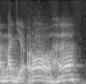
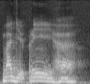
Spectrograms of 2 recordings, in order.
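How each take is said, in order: First: The vowel after r is an open a sound. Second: The vowel after r leans toward an e sound. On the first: The speaker calls it wrong. "yang biasanya dibaca majroha" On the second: The speaker calls it right. "karena bacaan imalah maka dibaca majreha"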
